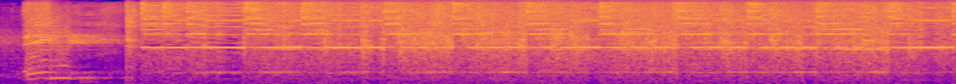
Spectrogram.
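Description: A crowd applauds and claps steadily.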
